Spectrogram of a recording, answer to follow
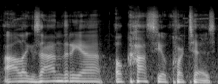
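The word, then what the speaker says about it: Alexandria Ocasio-Cortez: or you oh here's Alexandria Ocasio Cortez I refuse to call her AOC give her every syllable she deserves Alexandria Ocasio Cortez try and roll the RS if you can let's do that you're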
